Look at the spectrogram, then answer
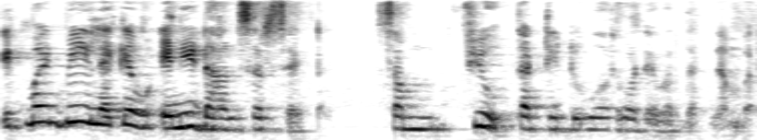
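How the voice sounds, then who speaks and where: Somewhat breathy and with a dark, mellow tone, a woman speaks at a fairly high pitch and moderate pace with lively intonation. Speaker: spiritual guru. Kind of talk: interview. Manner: halting.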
